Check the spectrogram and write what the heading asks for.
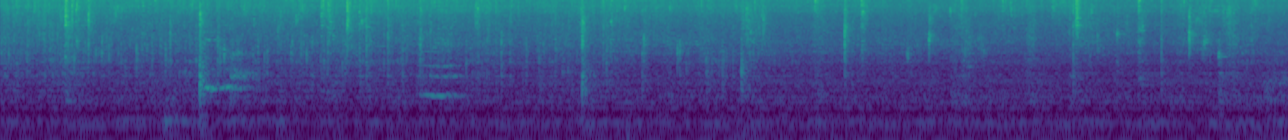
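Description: Kerupuk crackers deep-frying in hot oil in a wok: a steady sizzle with frequent sharp crackles and pops as they puff up, stirred with a metal slotted spatula.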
